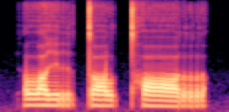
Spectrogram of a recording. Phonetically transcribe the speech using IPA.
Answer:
lˠirtɒlˠ tʰɒr

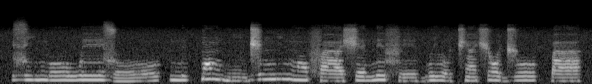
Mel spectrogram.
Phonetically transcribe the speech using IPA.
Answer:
zi˧ŋoː˧ weː˦zoː˨˦ | nɨ˧ k͡pɔ̃˦ɡ͡bĩ˨ d͡ʒə˦ŋi˦ ŋɔ̃˧faː˨ ʃɛ˧ne˦ feː˨ɡʷi˧lo˨ t͡ʃã˧ʃɔ˦˨d͡ʒoː˦ k͡pa˦

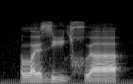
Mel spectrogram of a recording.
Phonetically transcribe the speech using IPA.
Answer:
lˠɪ˦ zi˦˨ʎχʷa˧

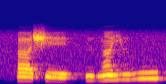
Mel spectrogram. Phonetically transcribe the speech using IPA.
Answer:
a˨ʃe˨ | ɨ˨ɡã˧jɨ˧vu˦

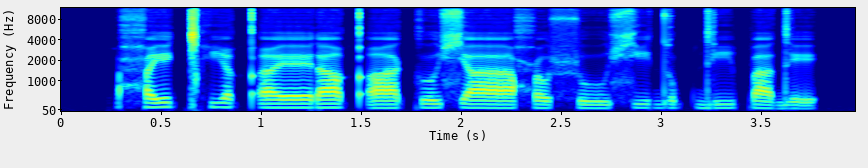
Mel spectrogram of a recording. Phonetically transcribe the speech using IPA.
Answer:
ħeǀʰiqʼɛː ɾaqʼaːk ʊɕaːħo ɬuɕidop dipade

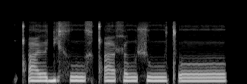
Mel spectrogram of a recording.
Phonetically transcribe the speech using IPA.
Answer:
qʼɵːbʲɵ xuːxqʼuːħuː ʃuː tʼoː

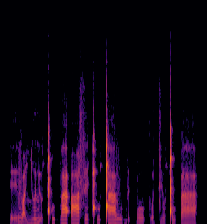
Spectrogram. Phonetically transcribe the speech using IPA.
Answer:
ḛvɑ̰ ʎʊlʲo̰ǃʰu ba ʔɑseǃʰu ǃavubḛ k͡poko̰ tʲoǃu ɓa

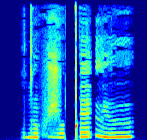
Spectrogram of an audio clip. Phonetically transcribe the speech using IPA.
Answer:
dõfʒɔ̤ǃɛʔ lʲɯ

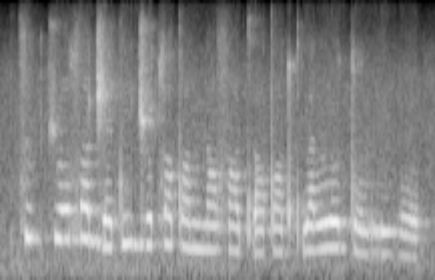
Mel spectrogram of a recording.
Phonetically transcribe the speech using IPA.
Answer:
t͡sɯ˦kʷt͡ʃu˦y̯sˤi˦ d͡ʒɛ˨ti˦d͡ʒo˦t͡su˦ tˤɯ˦nːɛ˦sˤa˦ kʷʼɛ˨tˤu˨dkʷʼa˦ lːo˦dto˨lri˨ɦo˨

